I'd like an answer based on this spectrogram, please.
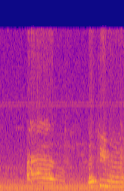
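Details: Cat in a bathtub making two separate meows. The first is a wavering, slightly falling call and the second a shorter one that bends downward, with steady indoor hiss behind them.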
